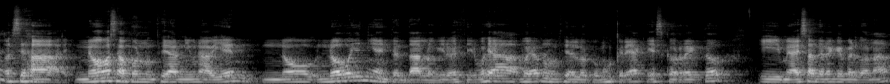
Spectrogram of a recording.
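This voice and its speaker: A man speaks at a moderate pace and medium pitch with hardly any pauses, his intonation fairly even, over noticeable background noise and audible room echo. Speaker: podcast co-host. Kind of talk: casual chat.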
